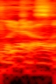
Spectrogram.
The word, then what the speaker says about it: La Jolla: We were in La Jolla. Okay. Yeah. La Jolla. I believe it's pronounced La Jolla. Yes, right.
